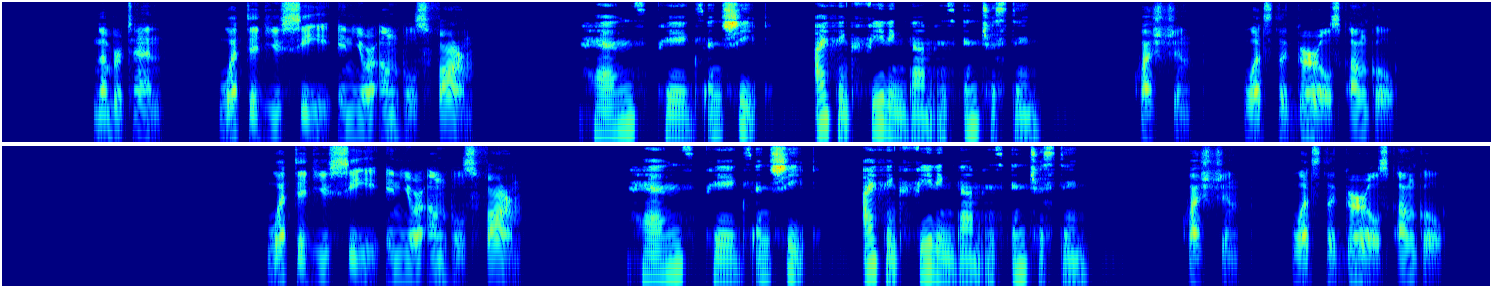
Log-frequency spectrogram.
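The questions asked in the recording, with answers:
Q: What's the girl's uncle?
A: A farmer.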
